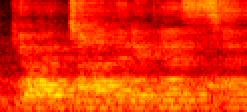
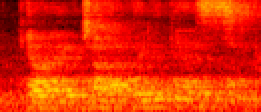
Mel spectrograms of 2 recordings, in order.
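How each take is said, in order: Both takes have the same delivery.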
